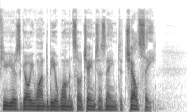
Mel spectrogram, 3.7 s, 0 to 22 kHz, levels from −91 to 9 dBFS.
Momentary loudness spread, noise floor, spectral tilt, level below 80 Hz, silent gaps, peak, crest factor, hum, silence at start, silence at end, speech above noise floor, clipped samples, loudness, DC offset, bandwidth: 6 LU; -65 dBFS; -5.5 dB/octave; -52 dBFS; none; -6 dBFS; 14 dB; none; 0 s; 0.7 s; 44 dB; under 0.1%; -21 LUFS; under 0.1%; 16 kHz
